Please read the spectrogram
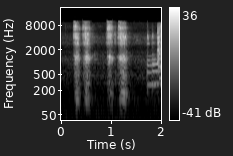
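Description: A cartoon character's voice imitating a creature's snorting: four short snorts in two pairs. Plucked guitar notes start near the end.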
